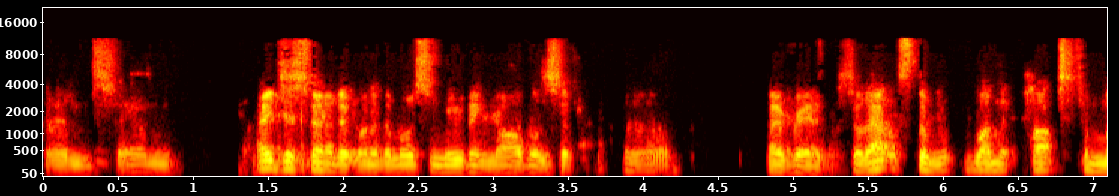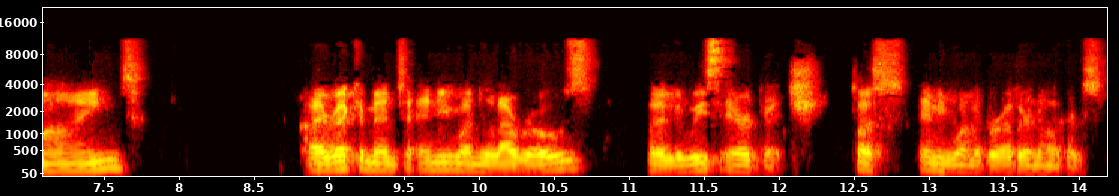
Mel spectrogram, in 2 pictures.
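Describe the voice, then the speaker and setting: Fairly slow speech with a Canadian accent, fairly even intonation and long, frequent pauses. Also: man, fairly low pitch for a man. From Toronto, Canada. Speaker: human rights NGO director. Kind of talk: interview.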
